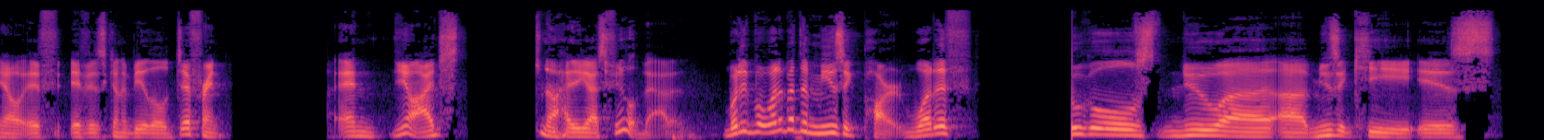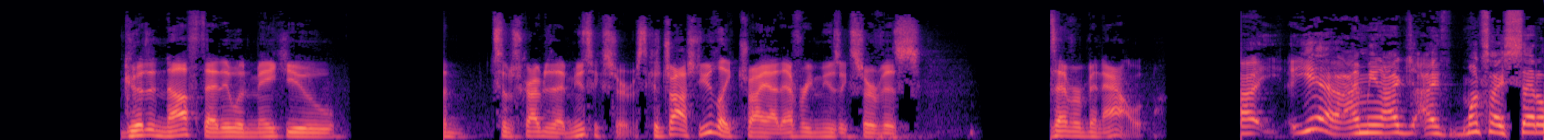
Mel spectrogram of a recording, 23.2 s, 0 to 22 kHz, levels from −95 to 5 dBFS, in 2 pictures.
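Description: At 2.27, 3.83, 7.84, 12.29, 14.71, 19.26 and 20.7 s you get a clipped start after a pause: each time the speech picks up after a gap of roughly 0.4 to 1.1 s, the output device has dropped into sleep and takes about 190 to 200 ms to wake back up. That first fifth of a second is simply swallowed, so the speech lurches in abruptly from silence, missing its opening sounds, while the pauses themselves go cleanly quiet.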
